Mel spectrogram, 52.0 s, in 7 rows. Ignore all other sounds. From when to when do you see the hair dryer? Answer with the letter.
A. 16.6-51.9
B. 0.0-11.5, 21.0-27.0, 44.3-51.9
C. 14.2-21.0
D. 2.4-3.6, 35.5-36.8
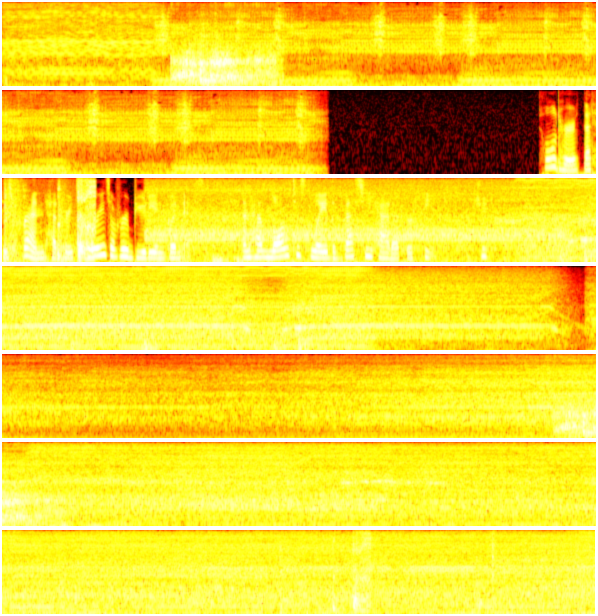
A.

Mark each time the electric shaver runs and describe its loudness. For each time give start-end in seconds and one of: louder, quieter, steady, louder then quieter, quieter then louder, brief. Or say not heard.
0.0-11.5 steady
21.0-27.0 steady
44.3-51.9 steady.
